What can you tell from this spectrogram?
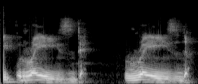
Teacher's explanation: With that voiced sound Z for the letter S in that word.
